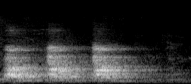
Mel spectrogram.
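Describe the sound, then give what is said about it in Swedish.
Three loud dog barks at a dog boarding kennel in quick, even succession, each a sharp burst that trails off briefly, with the last one fading into quiet. No voices. “Och sen tar man emot dagishundar som kommer och andra pensionatsgäster som ska sova över här.”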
